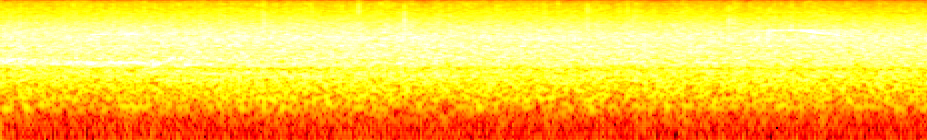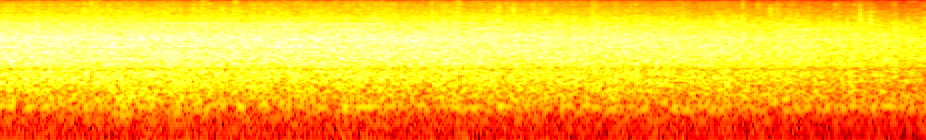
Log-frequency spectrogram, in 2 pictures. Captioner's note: cheers and applause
